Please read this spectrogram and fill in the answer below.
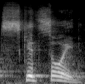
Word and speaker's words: schizoid: We then think about schizoid. So like I said, schizoid is another personality disorder. Now, how are we going to remember this one? Schizoid, the last 4 letters of schizoid rhymes with avoid.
